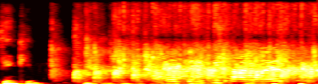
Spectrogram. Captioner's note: attendees clapping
